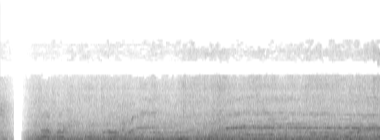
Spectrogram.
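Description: Roller coaster wheels squeal and screech on the rails.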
